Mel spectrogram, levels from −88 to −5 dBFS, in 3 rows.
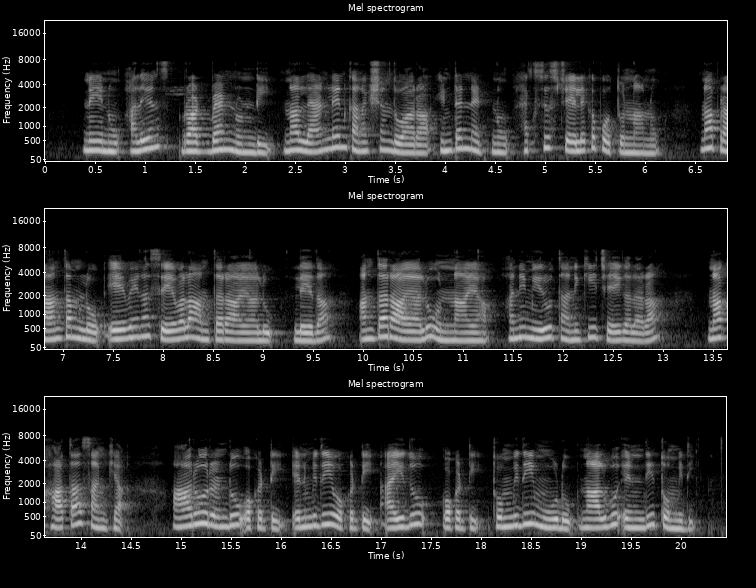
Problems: none marked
